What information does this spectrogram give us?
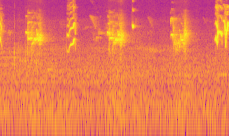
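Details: Pet lovebirds at play give short, shrill chirps in scattered bursts about every half second to second, with a faint hiss of room noise beneath.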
